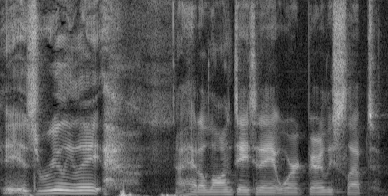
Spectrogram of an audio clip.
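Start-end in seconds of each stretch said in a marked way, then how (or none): 0.0-1.0 words stretched by a yawn. Real, not acted. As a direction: yawn through the line. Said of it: "sorry I'm yawning so much".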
